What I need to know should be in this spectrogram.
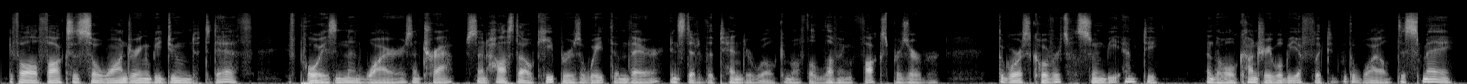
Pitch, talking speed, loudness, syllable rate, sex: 85 Hz, 200 wpm, -21 LUFS, 5.8 syllables/s, male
